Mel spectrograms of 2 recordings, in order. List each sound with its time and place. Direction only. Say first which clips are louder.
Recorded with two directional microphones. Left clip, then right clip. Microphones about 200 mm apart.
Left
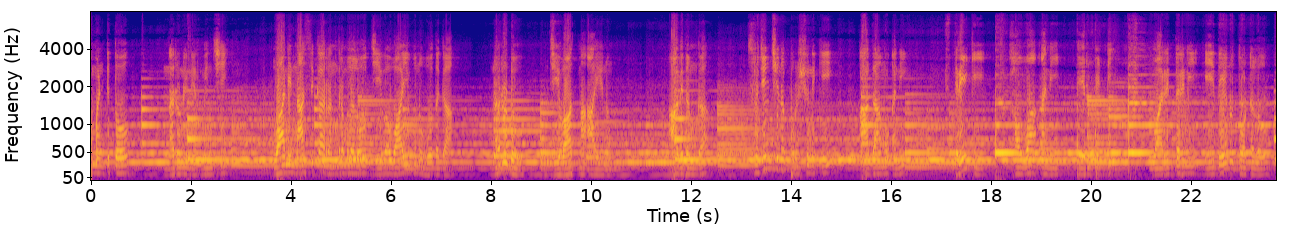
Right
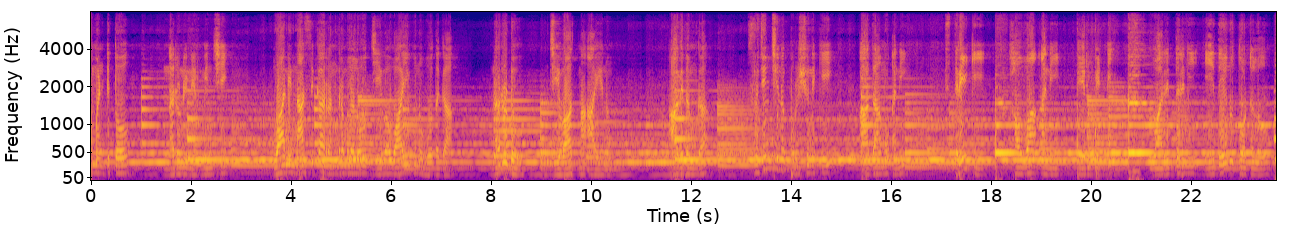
0.1 s music: left 1 dB; 35° left (ahead or behind)
1.5 s speech: even; 35° left (ahead or behind)
3.7 s speech: even; 20° left (ahead or behind)
8.0 s speech: right 1 dB; 10° left (ahead or behind)
11.5 s speech: right 1 dB; 10° left (ahead or behind)
13.1 s music: even; 20° left (ahead or behind)
14.3 s speech: right 1 dB; 35° left (ahead or behind)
